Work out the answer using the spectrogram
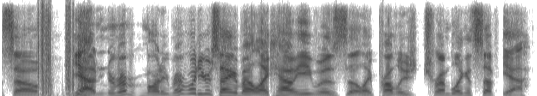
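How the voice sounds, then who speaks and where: A man casually running an online tabletop game as game master, halting, giggly and sweary, on a slightly muffled close mic. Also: on the high side, lively intonation, a bit bright, dry recording.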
